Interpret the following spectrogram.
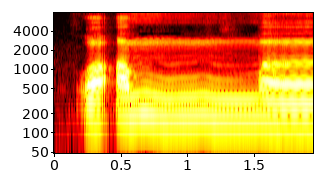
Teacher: এই মিমের উপরে গুণনা করে আবার একালিপ টানতে হবে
